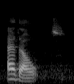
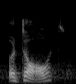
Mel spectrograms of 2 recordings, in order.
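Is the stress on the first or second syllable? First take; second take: first; second. First: The stress is on the first syllable. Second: The stress is on the second syllable. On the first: This is the British pronunciation. "the stress is on the first syllable" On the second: This is the American pronunciation. "the American model will just take the opposite"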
